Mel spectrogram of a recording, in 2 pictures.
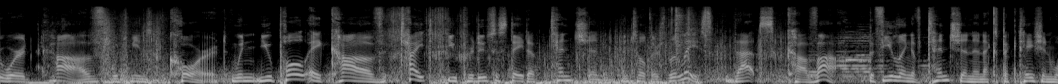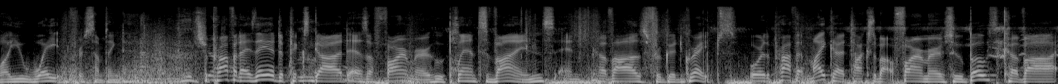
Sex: male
